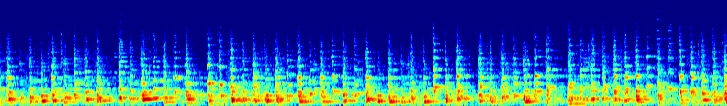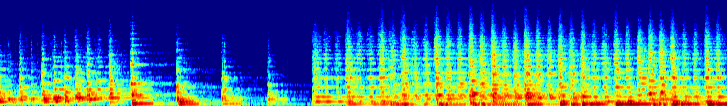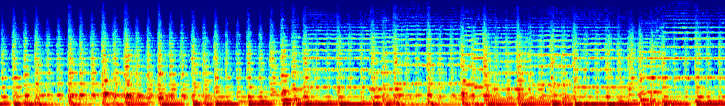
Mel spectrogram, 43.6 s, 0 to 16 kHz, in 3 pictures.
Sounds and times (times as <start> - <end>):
Music: 0.0 - 43.5.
